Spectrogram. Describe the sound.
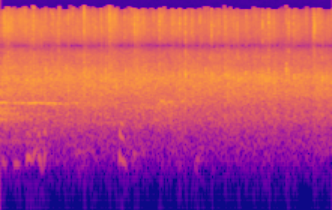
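A crowd applauds steadily, a dense, even wash of clapping that holds at a constant loud level throughout, with a few faint voices and cheers mixed in underneath.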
